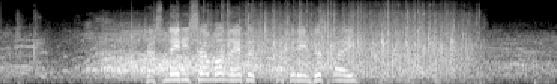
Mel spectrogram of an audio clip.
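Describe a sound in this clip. A large stadium crowd roars loudly and then dies down.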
